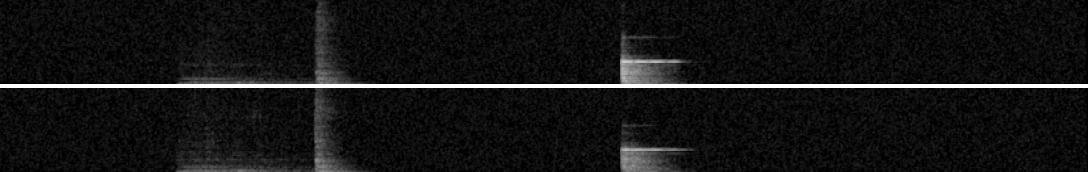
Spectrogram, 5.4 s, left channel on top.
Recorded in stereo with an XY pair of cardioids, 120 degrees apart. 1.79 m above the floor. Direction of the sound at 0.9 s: 60° right.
